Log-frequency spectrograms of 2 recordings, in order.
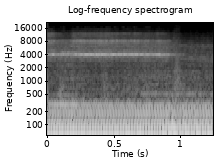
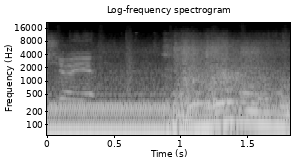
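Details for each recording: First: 1990 Honda CRX Si DOHC ZC engine running with transmission: high steady squeal over engine drone, stopping with engine; suspected clutch release bearing, transmission removed. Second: 1990 Honda CRX Si with ZC DOHC engine after new clutch and flywheel and transmission refit to cure a release-bearing squeak: revs rise and fall smoothly as the clutch engages in first and second gear, no squeak. Quiet clutch engagement.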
